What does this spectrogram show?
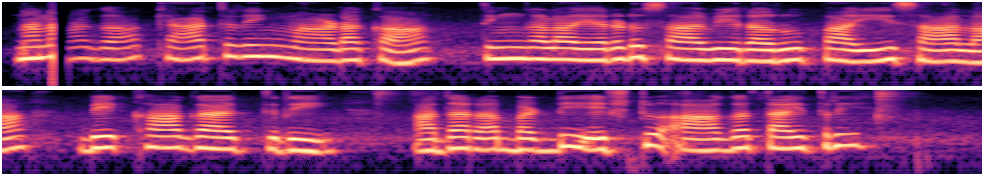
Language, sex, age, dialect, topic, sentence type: Kannada, female, 18-24, Dharwad Kannada, banking, question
